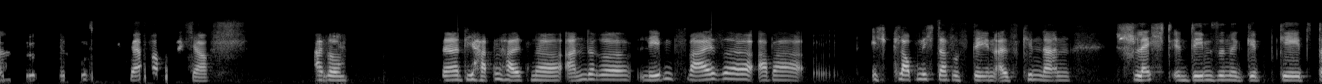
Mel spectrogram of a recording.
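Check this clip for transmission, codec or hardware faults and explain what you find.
Three faults are audible, all typical of a voice call.

From 0.0 to 1.91 s, the speech is pushed down hard, by roughly 40 dB at its deepest. This is likely speech suppressed in double talk. The echo canceller couldn't separate the talker from loudspeaker echo and attenuated both.

At 1.44 to 1.49 s, a faint second voice appears, roughly 20 dB below the speech. This is likely the other side's voice leaking through after echo cancellation left a residue.

From 2.78 s to the end, the sound turns rough and muffled. Its bandwidth narrows from 8 kHz to 4 kHz. This is a call bitrate drop, which points to Opus falling from about 32 kbps to about 6 kbps. It stays at its worst for 1.35 s.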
